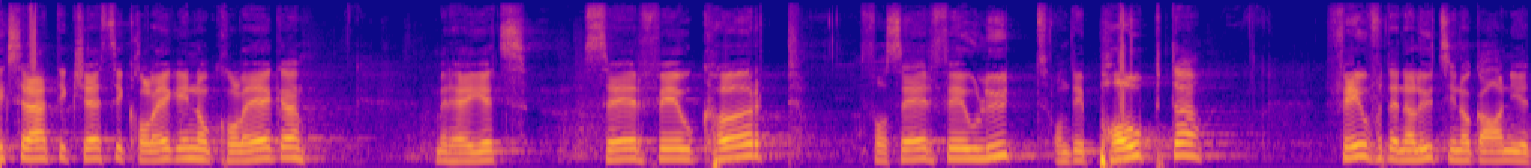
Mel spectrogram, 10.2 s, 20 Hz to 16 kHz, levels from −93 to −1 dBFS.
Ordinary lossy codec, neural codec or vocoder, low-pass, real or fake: none; none; 14.4 kHz; real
